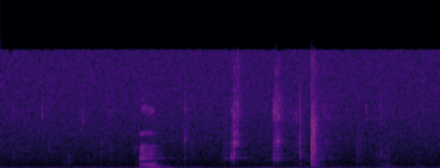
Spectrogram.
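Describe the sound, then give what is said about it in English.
Biting into and crunching cold toast: a single crisp crunch, followed by a few softer crackly clicks of chewing, all fairly quiet. “Okay, you ready? I'm gonna crunch.”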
